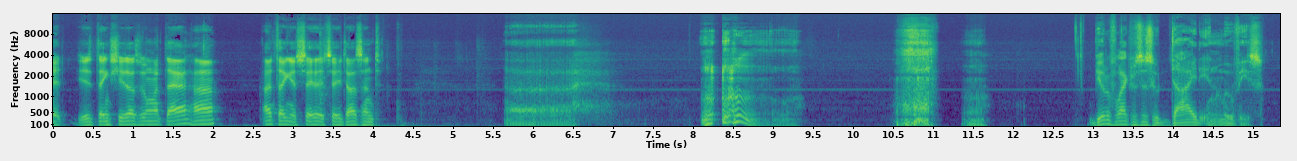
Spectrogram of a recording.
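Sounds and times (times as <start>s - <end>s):
speech: 0.0s - 4.3s, 5.6s - 6.6s, 8.1s - 9.2s, 13.0s - 15.2s
belching: 4.6s - 7.2s, 8.0s - 9.5s, 10.5s - 11.8s.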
